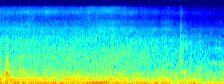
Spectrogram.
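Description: A steady low rumble that eases slightly near the end.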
